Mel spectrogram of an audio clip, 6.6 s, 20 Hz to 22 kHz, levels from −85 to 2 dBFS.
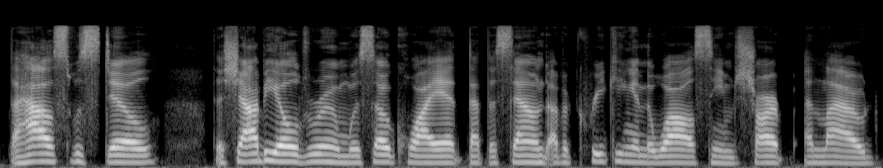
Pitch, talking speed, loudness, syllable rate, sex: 165 Hz, 215 wpm, -19 LUFS, 4.8 syllables/s, female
